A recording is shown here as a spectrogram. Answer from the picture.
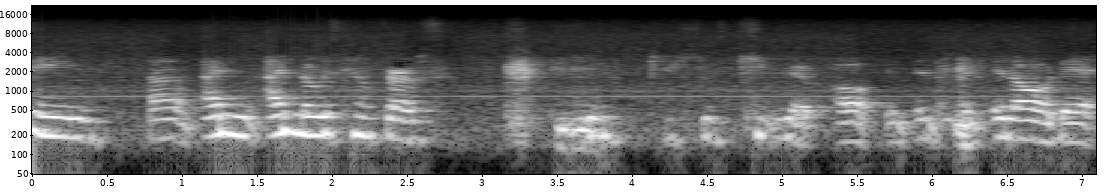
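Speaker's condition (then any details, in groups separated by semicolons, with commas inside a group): Cerebral palsy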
